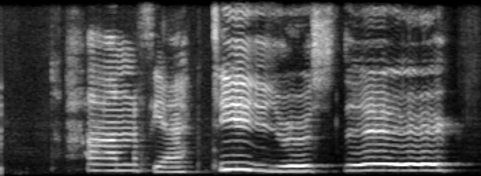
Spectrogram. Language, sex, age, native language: Icelandic, male, 9, Icelandic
